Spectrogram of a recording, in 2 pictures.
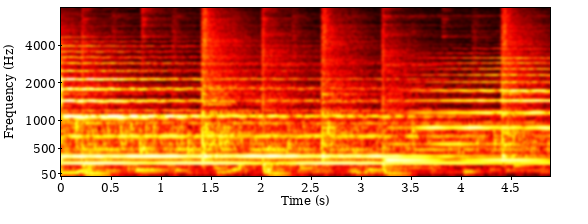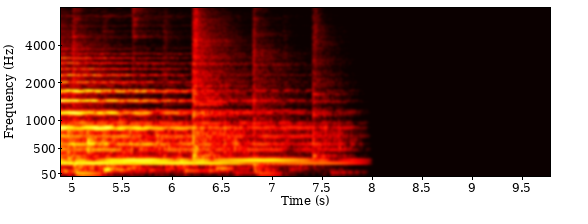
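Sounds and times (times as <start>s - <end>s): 
22-EDO microtonal music: 0.0s - 7.5s.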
